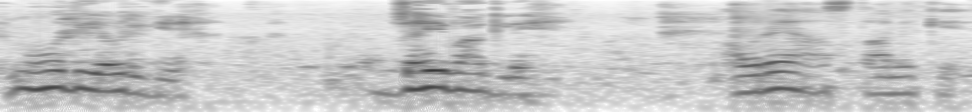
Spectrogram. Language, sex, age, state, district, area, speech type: Kannada, female, 45-60, Karnataka, Chikkamagaluru, rural, spontaneous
